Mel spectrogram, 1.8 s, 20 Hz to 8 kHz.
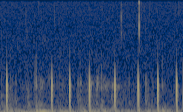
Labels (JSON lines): {"label": "biophony, knock croak", "recorder": "SoundTrap 300"}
